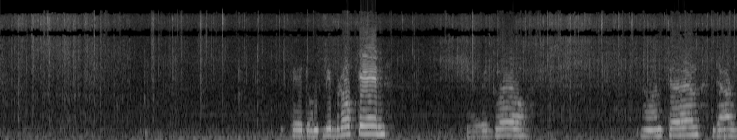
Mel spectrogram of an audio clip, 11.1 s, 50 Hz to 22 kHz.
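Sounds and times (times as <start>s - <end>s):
meat sizzling and popping in a pan: 0.0s - 11.0s.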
